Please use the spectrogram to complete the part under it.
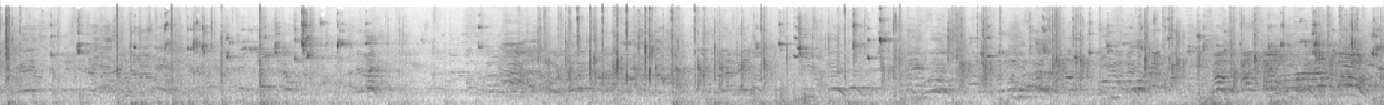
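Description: A crowd of spectators shouts and cheers in a large echoing arena.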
